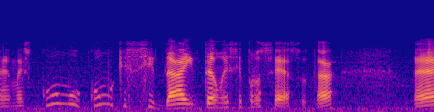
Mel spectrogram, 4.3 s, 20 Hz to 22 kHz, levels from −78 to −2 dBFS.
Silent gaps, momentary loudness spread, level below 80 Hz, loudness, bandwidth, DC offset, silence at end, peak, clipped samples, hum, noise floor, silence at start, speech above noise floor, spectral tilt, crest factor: none; 17 LU; -58 dBFS; -26 LUFS; 5.8 kHz; under 0.1%; 0 s; -4 dBFS; under 0.1%; none; -50 dBFS; 0 s; 22 dB; -6 dB/octave; 24 dB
